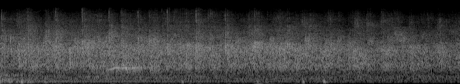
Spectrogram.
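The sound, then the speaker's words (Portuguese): Steady audience applause, a dense wash of many hands clapping at a constant level for several seconds, with no voices rising above it. “100%, você pode aplaudir.”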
